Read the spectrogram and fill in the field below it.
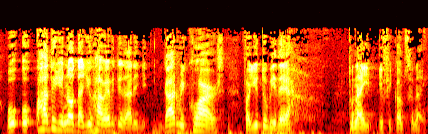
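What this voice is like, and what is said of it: Speaks with a noticeable accent. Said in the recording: “my voice is different. My frequency is different. You know, I got an accent.”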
